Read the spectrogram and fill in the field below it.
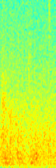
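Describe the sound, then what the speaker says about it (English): Hail falls outdoors in a steady, dense patter of small hits, close and continuous, with no voices. "and that's when it starts to hail."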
